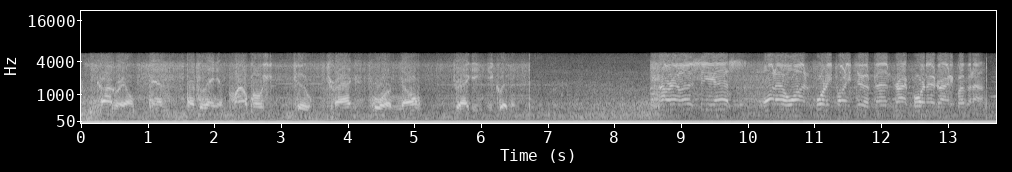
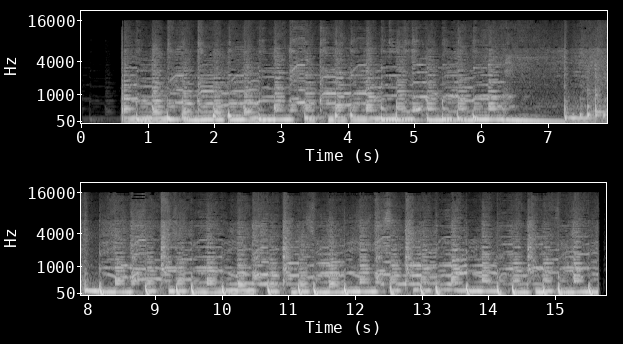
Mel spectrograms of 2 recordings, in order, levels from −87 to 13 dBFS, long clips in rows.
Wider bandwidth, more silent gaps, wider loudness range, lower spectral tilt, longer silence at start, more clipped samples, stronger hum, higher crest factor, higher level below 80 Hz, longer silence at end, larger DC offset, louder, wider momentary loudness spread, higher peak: second, 5.4 kHz vs 16 kHz; neither; first, 5 LU vs 1 LU; second, -3.5 dB/octave vs -6 dB/octave; second, 0 s vs 0.6 s; first, 0.2% vs under 0.1%; neither; about the same, 10 dB vs 12 dB; second, -36 dBFS vs -20 dBFS; about the same, 0 s vs 0.1 s; first, 30% vs under 0.1%; first, -9 LUFS vs -13 LUFS; first, 13 LU vs 4 LU; about the same, 0 dBFS vs 0 dBFS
